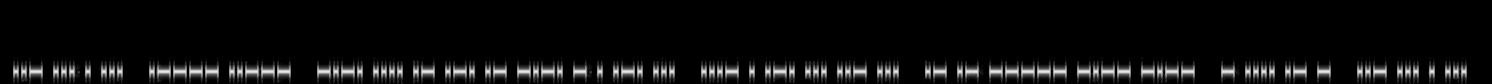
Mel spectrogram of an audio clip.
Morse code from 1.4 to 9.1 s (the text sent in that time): 12 CHARACTERS VERSUS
